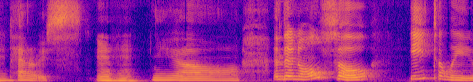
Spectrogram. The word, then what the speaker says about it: Paris: paris everybody please remember it's paris not party we don't say s in this case okay so everybody says party not paris yeah and then also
